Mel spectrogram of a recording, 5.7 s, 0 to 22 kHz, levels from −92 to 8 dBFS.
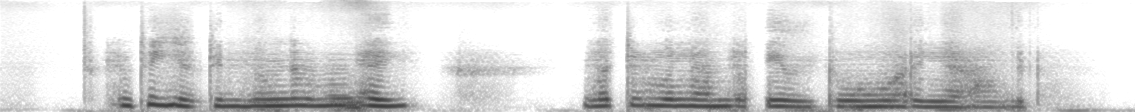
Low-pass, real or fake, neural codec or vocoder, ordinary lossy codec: none; fake; codec, 44.1 kHz, 0.9 kbps, DAC; none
